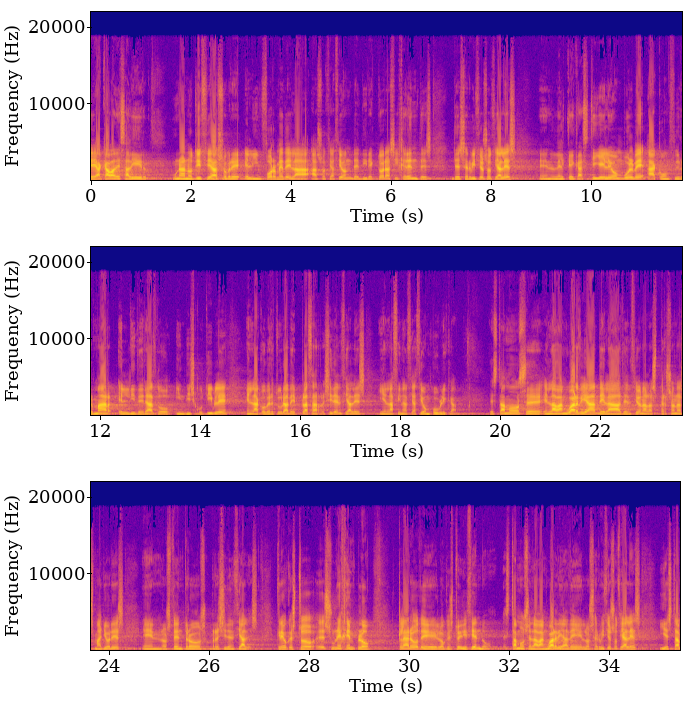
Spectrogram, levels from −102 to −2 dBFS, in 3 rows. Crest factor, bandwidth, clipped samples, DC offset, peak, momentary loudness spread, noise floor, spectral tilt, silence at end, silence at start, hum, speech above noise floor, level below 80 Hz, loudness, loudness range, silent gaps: 18 dB; 19.5 kHz; under 0.1%; under 0.1%; 0 dBFS; 14 LU; -39 dBFS; -3 dB/octave; 0 s; 0 s; none; 22 dB; -66 dBFS; -16 LUFS; 6 LU; none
